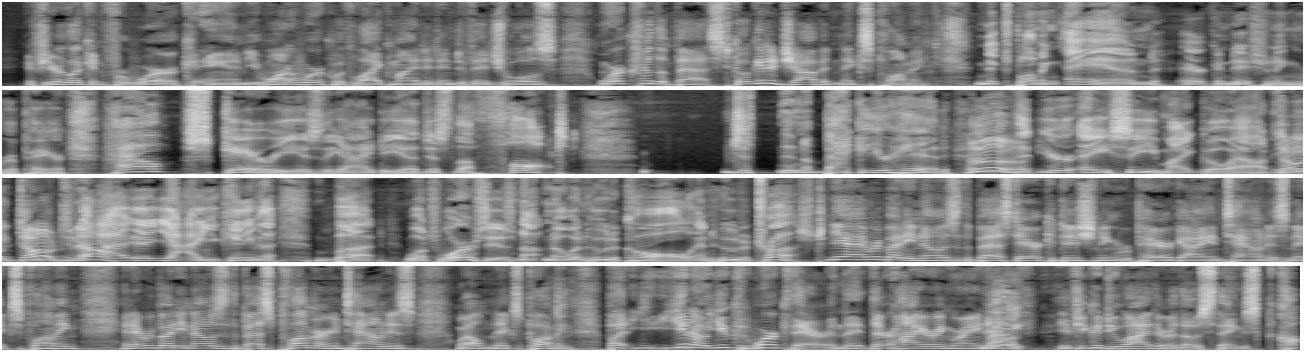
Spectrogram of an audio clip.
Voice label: RADIO AD; nicks plumbing radio ads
